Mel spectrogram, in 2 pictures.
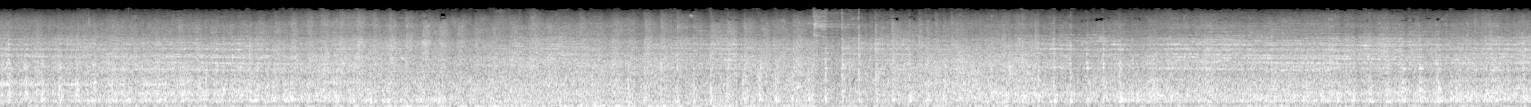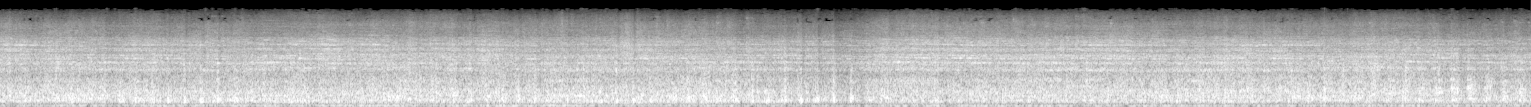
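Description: Empty freight cars of a trash-container train rolling past at speed, with a steady noise of steel wheels running on the rails.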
